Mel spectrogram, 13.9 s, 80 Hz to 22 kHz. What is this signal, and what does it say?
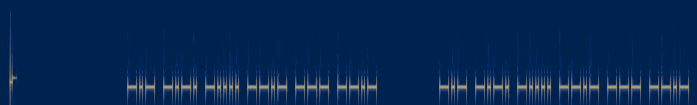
Morse code, heard as a keyed tone, about 20 wpm, 700 Hz. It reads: KC6QOQ KC6QOQ
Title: USA Call Signs - 6 Characters - Repeated 3x - 20wpm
